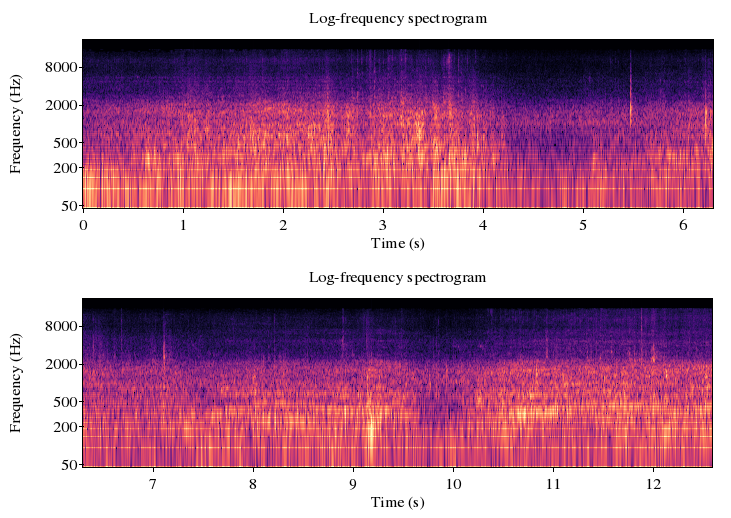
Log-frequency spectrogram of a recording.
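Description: Electric drive motors of a remote-controlled motorized couch whining as it drives and turns, its wheels rolling over gravel. The sound eases off in the middle and builds again near the end, with a few sharp clicks.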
